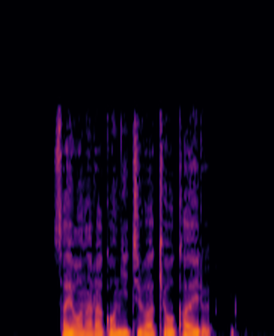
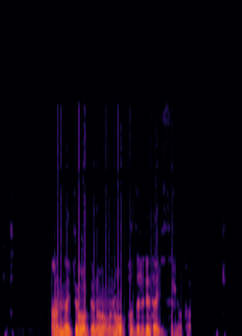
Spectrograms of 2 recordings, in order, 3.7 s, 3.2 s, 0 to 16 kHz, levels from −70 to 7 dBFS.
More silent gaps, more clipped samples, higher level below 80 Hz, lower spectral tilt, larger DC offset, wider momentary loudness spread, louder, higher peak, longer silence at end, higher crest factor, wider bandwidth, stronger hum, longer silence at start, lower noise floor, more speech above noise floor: neither; neither; about the same, -52 dBFS vs -50 dBFS; about the same, -6.5 dB/octave vs -7.5 dB/octave; neither; second, 6 LU vs 18 LU; first, -21 LUFS vs -24 LUFS; about the same, -6 dBFS vs -8 dBFS; second, 0.55 s vs 0.7 s; about the same, 16 dB vs 18 dB; about the same, 11.5 kHz vs 11.5 kHz; neither; about the same, 0.75 s vs 0.65 s; first, -74 dBFS vs -66 dBFS; first, 54 dB vs 43 dB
